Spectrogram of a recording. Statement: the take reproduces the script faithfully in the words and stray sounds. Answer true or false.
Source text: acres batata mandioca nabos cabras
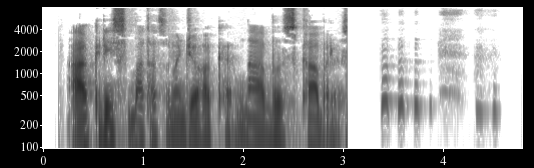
false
